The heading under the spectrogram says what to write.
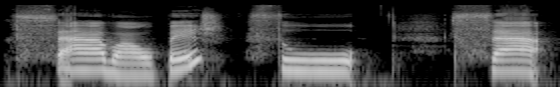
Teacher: سا کا مخرج کیا ہے؟ زبان کی نوک دونوں اوپر کے اور نیچے کے جو دونوں دانت ہوتے ہیں سامنے کے، اس کے بیچ میں سے تھوڑی سی زبان کی نوک باہر نظر آئے گی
